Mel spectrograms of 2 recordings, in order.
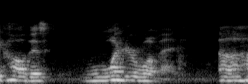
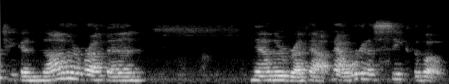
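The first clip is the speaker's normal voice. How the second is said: ordinary talk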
